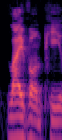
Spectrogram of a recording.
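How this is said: The name is said with a French accent. "very French of you"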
